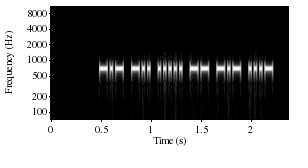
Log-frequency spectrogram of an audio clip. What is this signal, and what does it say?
Morse code, heard as a keyed tone, about 44 wpm, 700 Hz. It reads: KD5MKV
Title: USA Call Signs - 6 Characters - 45wpm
